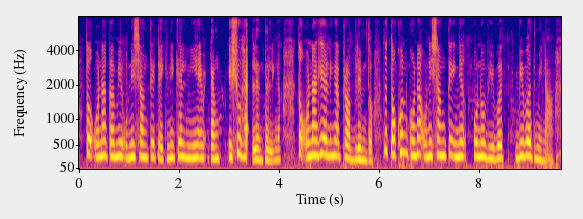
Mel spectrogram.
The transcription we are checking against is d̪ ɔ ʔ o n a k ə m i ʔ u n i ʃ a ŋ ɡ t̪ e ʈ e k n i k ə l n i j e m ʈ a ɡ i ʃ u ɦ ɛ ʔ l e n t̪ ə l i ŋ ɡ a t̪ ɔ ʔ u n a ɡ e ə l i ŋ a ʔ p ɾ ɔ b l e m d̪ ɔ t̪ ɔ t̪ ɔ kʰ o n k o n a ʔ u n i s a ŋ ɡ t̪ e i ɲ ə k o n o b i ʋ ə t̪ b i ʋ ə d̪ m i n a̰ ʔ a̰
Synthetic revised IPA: t̪ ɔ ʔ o n a k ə m i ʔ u n i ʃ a ŋ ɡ t̪ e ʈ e k n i k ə l n i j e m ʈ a ŋ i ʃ u ɦ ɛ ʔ l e n t̪ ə l i ŋ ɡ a t̪ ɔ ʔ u n a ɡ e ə l i ŋ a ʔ p ɾ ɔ b l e m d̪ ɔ t̪ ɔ t̪ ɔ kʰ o n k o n a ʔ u n i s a ŋ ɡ t̪ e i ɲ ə k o n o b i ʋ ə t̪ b i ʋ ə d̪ m i n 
